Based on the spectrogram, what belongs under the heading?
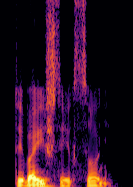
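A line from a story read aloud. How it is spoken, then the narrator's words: Soft question. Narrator (Russian): спросил мягко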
